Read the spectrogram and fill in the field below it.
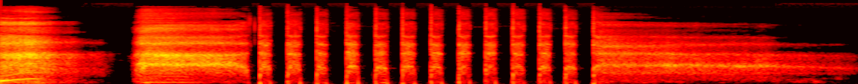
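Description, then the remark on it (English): Voiceless breathing exercise done silently: a breath in and a long exhale, then about a dozen quick, evenly spaced forceful puffs of breath, ending in a long, drawn-out sighing exhale. “But you can do this breathing without the voice as well. So just to do it silently, it would be...”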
